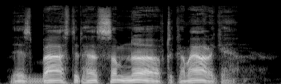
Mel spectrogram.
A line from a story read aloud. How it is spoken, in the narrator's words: he growled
